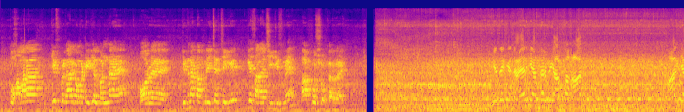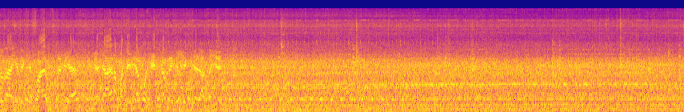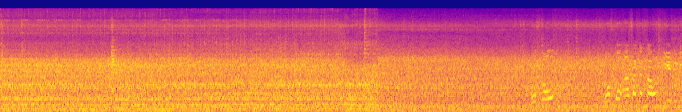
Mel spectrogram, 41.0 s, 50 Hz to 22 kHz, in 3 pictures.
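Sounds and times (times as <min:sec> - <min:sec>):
rotating drum machinery: 0:07.5 - 0:35.9
steady hum: 0:07.5 - 0:36.8.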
